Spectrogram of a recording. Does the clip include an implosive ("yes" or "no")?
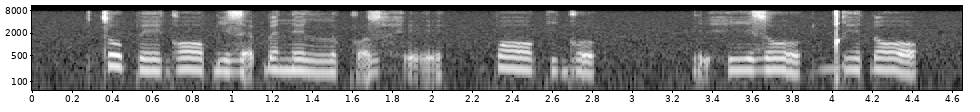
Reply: yes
